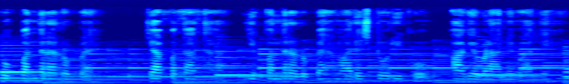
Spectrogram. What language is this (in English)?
Hindi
